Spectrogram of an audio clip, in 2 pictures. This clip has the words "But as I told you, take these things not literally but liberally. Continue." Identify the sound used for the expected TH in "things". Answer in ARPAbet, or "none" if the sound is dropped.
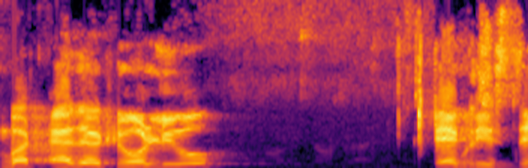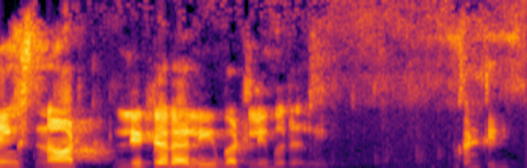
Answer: T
